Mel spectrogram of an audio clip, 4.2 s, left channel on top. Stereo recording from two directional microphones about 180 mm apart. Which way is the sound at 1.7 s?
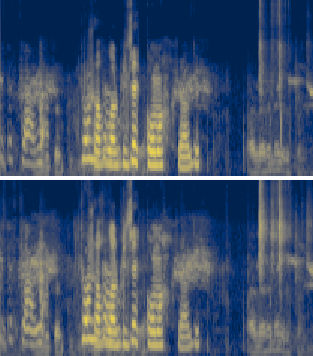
45° left (ahead or behind).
